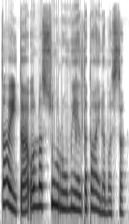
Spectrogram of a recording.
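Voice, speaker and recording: A woman puts on a tiny female mouse from a storybook folk tale. The voice sits well above an everyday pitch. The little creature is brisk, cheerful and breezily reassuring. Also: expressive, dark tone. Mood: kindly curious.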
